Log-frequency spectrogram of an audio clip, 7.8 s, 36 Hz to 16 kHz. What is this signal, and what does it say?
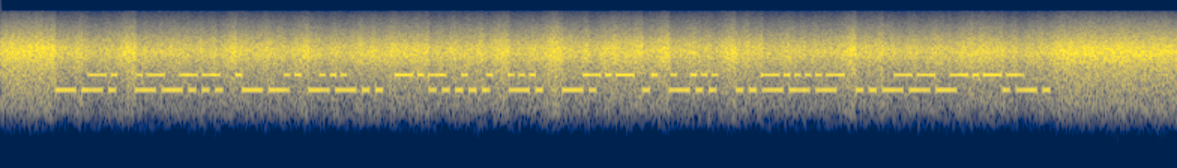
Morse code, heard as two keyed tones, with radio static. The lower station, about 27 wpm, 610 Hz: G7MZ 5NN ED22 R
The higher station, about 34 wpm, 1060 Hz: NAME IS KEES KEES - MY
